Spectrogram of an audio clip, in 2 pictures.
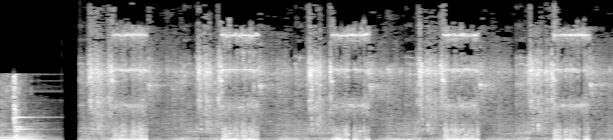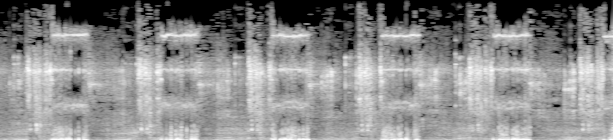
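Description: A machine thumps in a regular rhythm.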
